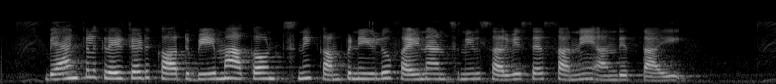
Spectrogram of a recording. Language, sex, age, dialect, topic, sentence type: Telugu, female, 31-35, Central/Coastal, banking, statement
